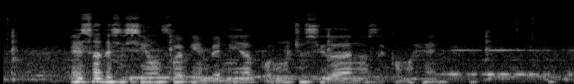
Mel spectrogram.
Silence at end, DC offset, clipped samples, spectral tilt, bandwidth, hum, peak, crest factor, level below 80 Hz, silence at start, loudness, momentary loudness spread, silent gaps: 0 s; under 0.1%; under 0.1%; -6 dB/octave; 11.5 kHz; none; -6 dBFS; 20 dB; -50 dBFS; 0.05 s; -25 LUFS; 18 LU; none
